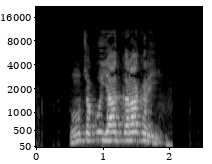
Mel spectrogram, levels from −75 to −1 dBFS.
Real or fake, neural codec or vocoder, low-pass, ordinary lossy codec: fake; vocoder, 48 kHz, 128 mel bands, Vocos; 10.8 kHz; MP3, 64 kbps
